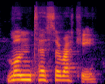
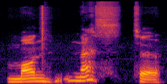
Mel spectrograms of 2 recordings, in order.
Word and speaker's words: Monastiraki: So that's Montessaraki. Monastiraki.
